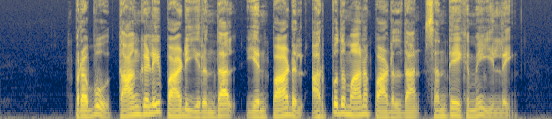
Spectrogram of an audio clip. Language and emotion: Tamil, neutral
